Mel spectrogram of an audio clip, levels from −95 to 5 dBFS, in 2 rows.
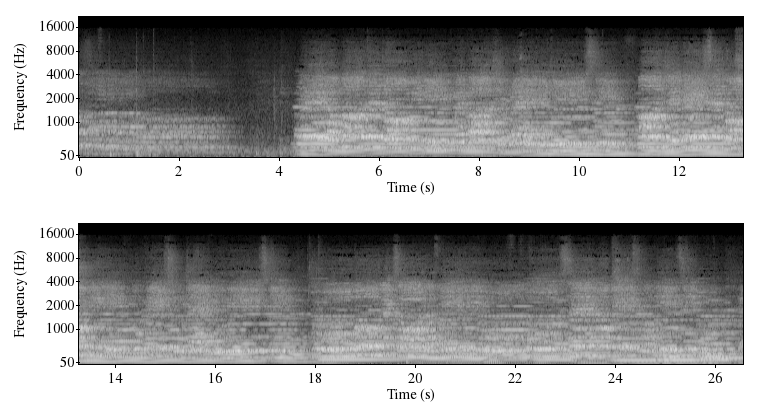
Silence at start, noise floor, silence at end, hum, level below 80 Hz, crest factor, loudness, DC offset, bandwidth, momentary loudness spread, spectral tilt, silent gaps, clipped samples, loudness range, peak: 0 s; -42 dBFS; 0 s; none; -40 dBFS; 16 dB; -17 LUFS; under 0.1%; 12.5 kHz; 11 LU; -6.5 dB/octave; none; under 0.1%; 4 LU; -2 dBFS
